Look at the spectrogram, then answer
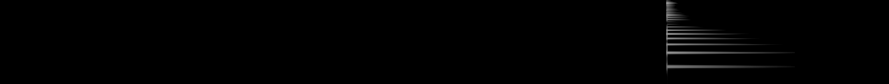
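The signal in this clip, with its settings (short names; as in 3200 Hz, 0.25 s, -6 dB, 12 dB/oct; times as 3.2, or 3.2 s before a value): plucked string G#5, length 1.28 s, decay 2.17 s, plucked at 0.11, bright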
